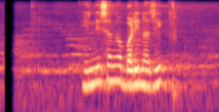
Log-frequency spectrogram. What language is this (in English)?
Nepali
